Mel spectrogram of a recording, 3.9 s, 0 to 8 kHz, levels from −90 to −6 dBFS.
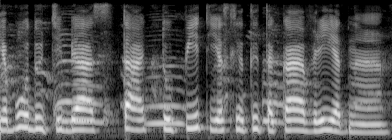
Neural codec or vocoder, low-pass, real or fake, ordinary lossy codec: none; 7.2 kHz; real; none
